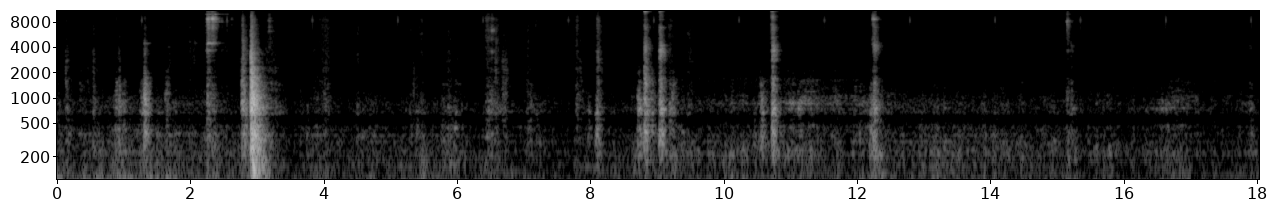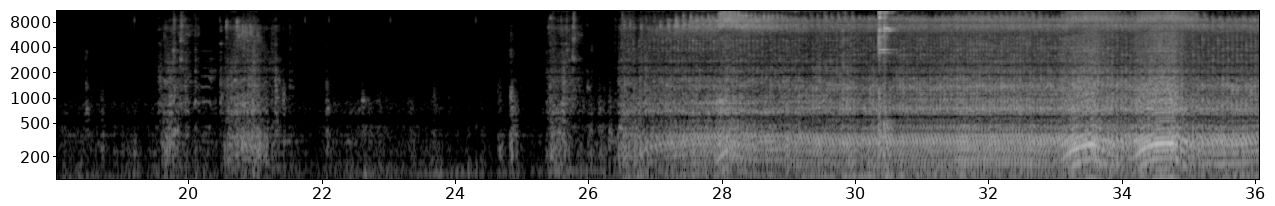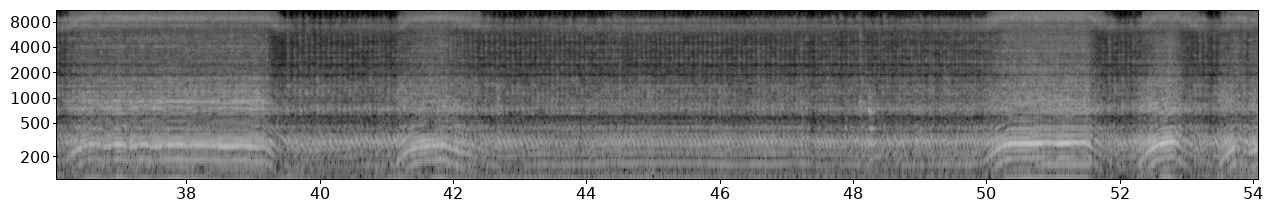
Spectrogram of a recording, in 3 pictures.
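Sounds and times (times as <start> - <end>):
lawn mower engine revving: 19.6 - 21.4, 26.4 - 54.0.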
